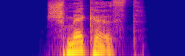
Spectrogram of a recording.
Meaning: second-person singular subjunctive I of schmecken
- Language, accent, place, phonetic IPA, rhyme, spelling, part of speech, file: German, Germany, Berlin, [ˈʃmɛkəst], -ɛkəst, schmeckest, verb, De-schmeckest.ogg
